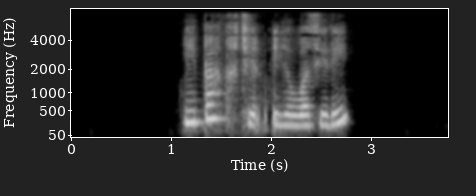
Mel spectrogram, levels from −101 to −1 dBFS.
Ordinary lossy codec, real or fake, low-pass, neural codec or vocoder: AAC, 48 kbps; real; 7.2 kHz; none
